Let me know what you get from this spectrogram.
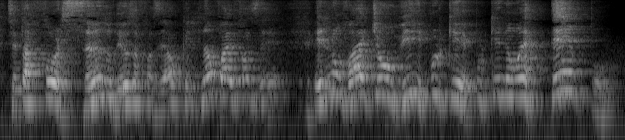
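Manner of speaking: high, forceful preaching; rising preaching. Acted. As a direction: build the point up hard.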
